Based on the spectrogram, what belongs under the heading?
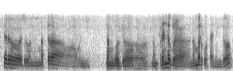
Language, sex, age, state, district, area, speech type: Kannada, male, 18-30, Karnataka, Kolar, rural, conversation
